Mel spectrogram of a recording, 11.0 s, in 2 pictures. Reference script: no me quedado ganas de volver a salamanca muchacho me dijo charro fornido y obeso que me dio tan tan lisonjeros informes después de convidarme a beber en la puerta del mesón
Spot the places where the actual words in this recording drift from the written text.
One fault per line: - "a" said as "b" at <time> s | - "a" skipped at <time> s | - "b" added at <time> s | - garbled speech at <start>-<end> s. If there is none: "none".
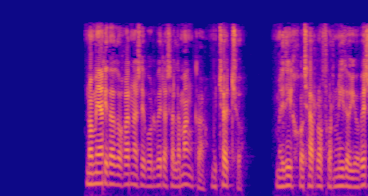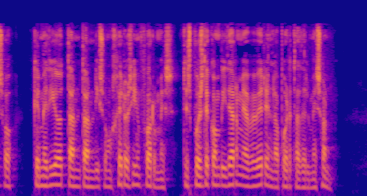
none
